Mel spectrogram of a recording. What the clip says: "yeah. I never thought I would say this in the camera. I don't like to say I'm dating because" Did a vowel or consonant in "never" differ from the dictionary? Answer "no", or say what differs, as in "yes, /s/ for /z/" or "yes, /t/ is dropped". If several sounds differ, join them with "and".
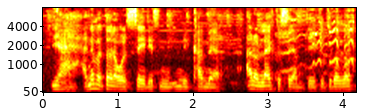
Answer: no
